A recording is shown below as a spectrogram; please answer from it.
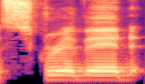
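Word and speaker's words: Scribd: footage uh that i grab off youtube and scribbid i don't know if you've heard of scribben uh sam it's it's spelled s-c-r-i-b-d dot com and you basically can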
